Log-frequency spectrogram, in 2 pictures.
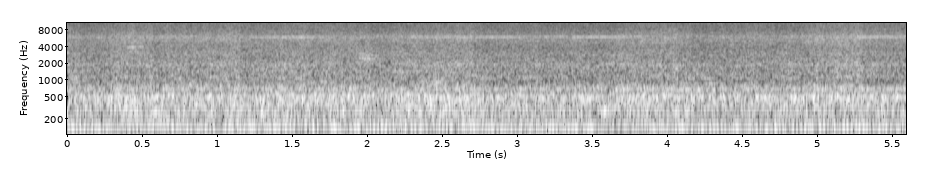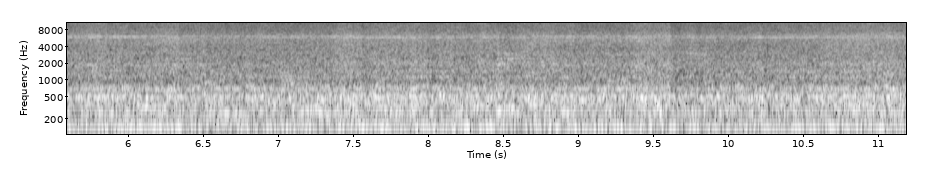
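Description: Passenger ferry under way: its engines give a steady low drone, with a constant rushing noise over it.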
